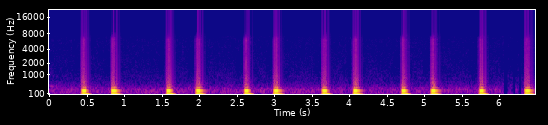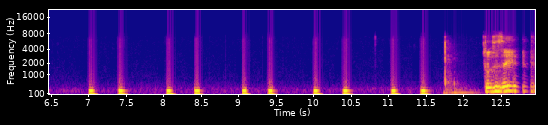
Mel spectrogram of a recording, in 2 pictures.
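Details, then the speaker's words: Normal heart sounds (S1 and S2) in a normal subject, played as a teaching example: steady paired lub-dub beats at about 57 a minute over a faint low hum, ending in a brief noise. "ese sería un sonido cardíaco en sujeto normal, ¿sale? El famoso lub-dub, ¿sale?"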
